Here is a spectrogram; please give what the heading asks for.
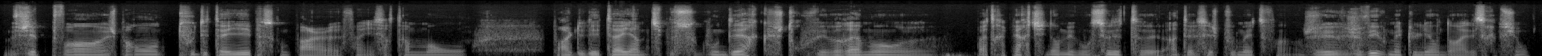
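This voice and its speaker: A man's voice: deep voice, gravelly, no room sound. A man giving casual, opinionated game news commentary with a wry, candid manner, speaking close to the microphone. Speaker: gaming video creator.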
